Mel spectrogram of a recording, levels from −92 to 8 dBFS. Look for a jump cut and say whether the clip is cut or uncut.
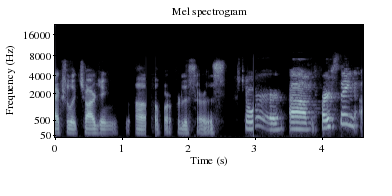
uncut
